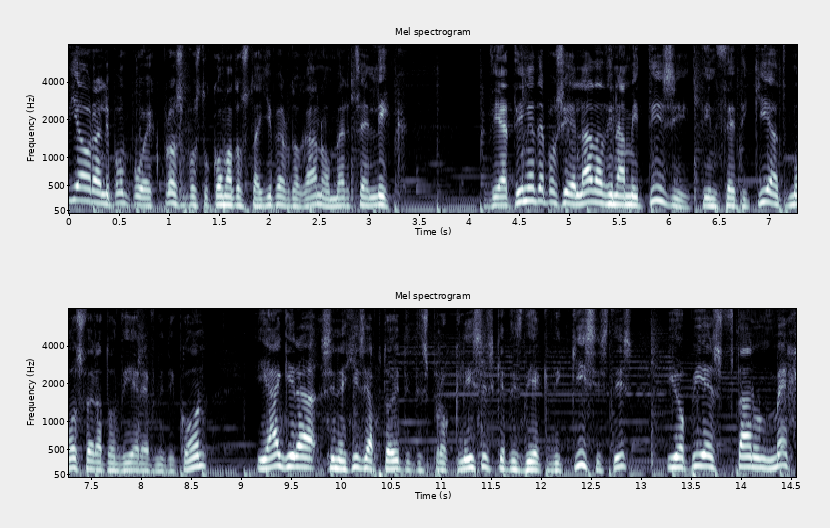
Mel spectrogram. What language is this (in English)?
Greek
